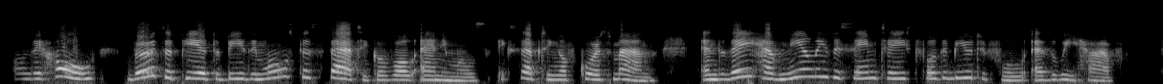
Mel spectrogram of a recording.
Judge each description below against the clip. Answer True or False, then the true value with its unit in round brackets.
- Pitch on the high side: True (255 Hz)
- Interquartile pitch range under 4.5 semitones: False (5.5 semitones)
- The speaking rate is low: False (155 wpm)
